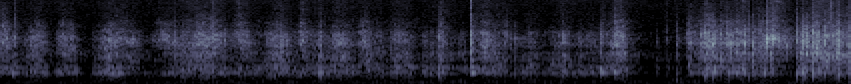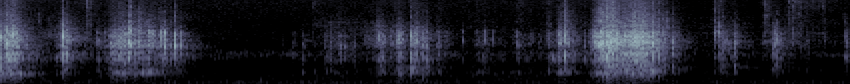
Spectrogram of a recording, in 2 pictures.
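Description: A small printed cardboard chocolate candy box, likely full, is held in the hand and scratched and tapped with very long fingernails. Dry, bright scratching and rapid tapping come in bursts, with a quieter pause in the middle and a sharper scrape near the end.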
